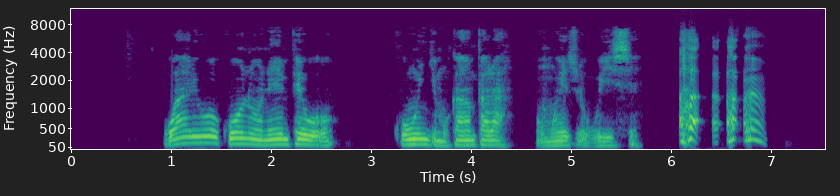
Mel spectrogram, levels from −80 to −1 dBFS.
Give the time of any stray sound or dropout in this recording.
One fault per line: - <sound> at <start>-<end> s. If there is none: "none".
- throat clearing at 6.1-7.0 s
